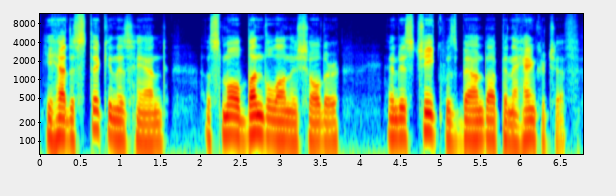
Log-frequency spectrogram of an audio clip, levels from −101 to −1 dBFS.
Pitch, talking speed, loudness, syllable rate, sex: 105 Hz, 195 wpm, -19 LUFS, 4.6 syllables/s, male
